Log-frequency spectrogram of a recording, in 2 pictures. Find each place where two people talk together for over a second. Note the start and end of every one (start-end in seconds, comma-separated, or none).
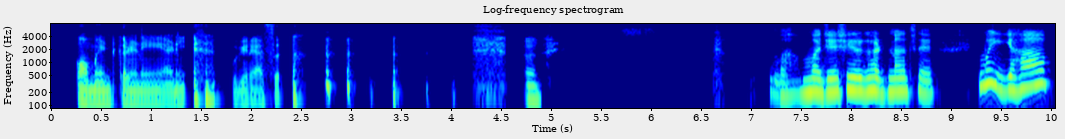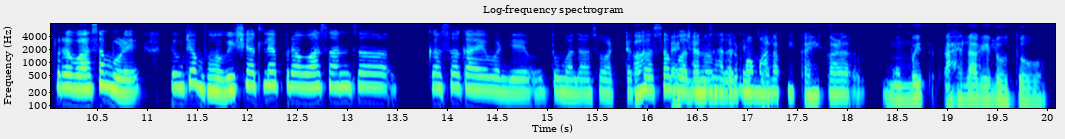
15.9-17.2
